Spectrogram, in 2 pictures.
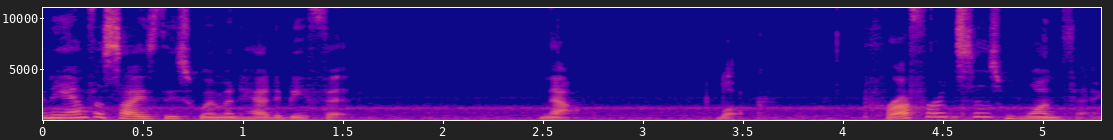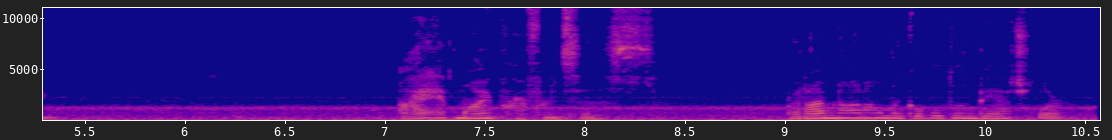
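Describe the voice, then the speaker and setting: Over noticeable background noise, a woman talks at a fairly quick pace with long, frequent pauses. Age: 60s. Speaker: psychic podcaster. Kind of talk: casual commentary monologue. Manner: animated.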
